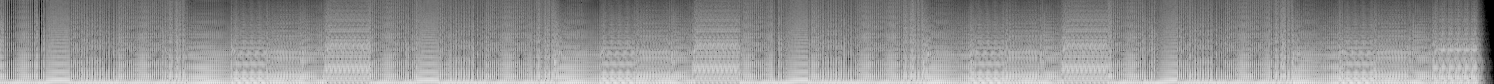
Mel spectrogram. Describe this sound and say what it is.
Electro Bass
Something I created quickly in Linux Multi Media Studio, it is my first ever upload (I'm trying to do my part).
I hope it can be used as part of something creative and cool!
In all honesty it is quite an annoying riff...sorry.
